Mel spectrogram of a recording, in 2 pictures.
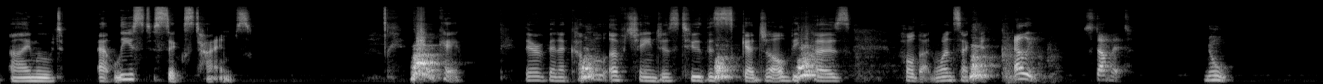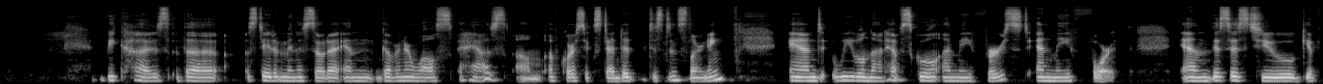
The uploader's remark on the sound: Please excuse the noise and dog barking in today's episode!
